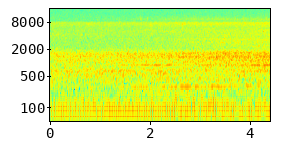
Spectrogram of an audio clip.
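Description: Tourist train's locomotive engine running with a steady low rumble as the train rolls slowly onto the river bridge, growing gradually louder as it approaches, with faint steady higher tones over it.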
